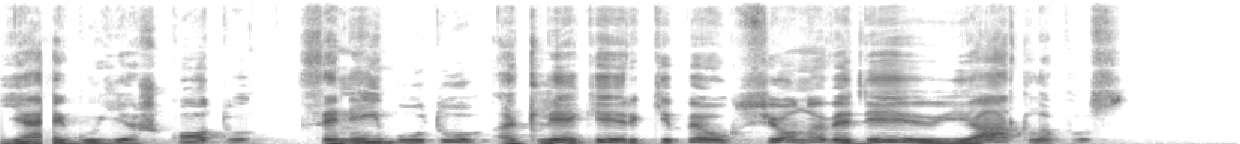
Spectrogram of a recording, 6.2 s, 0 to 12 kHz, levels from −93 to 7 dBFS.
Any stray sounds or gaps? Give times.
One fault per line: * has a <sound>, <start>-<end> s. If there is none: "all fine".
* has a dropout, 0.2-0.3 s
